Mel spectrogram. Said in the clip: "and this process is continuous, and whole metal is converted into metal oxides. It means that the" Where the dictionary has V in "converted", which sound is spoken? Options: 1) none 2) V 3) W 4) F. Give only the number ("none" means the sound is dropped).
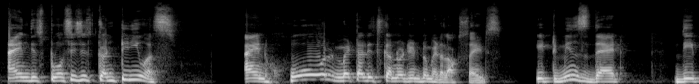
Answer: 1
